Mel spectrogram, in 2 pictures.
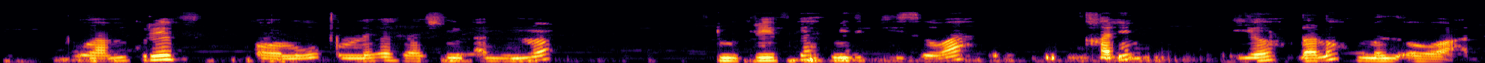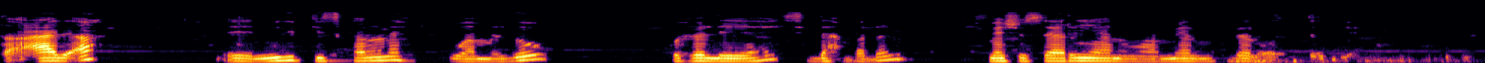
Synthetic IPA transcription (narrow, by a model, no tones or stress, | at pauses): wɑːmʊkrɛːfɔːlɐɣʊqʊlːɛjɛraːʃiːŋɐlɪmɔ | mʊkrɛːfkʰɐmɪðɪb̚kʰiːsɔɐh | qɑlɪn | ʔijɔɖɐlɔmɐɔ̰ːt̪ʰɐ̰ʕɑːðɪʔɐh | ʔɛːnmɪðɪb̚kʰiːskʰɐlɛnɐ | wɑːmɐðɔw | wʊħuːlɛːjɐɦɛjsɐd̪ɛħbɐɗɐn | mɛːʃʊsaːɾɐjaːnɐwɑːmɛːlmʊklɛːlɔːd̪̥ɐrk̪ʰɪɐ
